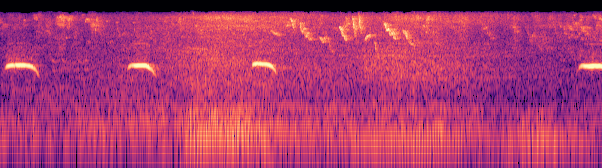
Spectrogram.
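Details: Yellow-eared spiderhunter giving a clear, slurred whistle that rises slightly then falls, repeated about every one and a half seconds over a steady hiss of background noise.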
